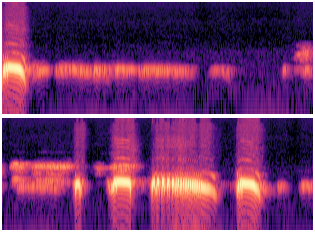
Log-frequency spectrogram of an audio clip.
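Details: Spotted dove used as a decoy, singing in thổ voice to lure wild doves to fight. One arched coo, soft low murmuring, then a full phrase: brief note, rounded coo, long rolling descending purr, closing hooked coo.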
